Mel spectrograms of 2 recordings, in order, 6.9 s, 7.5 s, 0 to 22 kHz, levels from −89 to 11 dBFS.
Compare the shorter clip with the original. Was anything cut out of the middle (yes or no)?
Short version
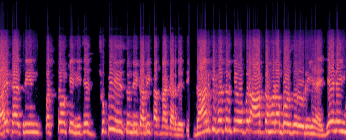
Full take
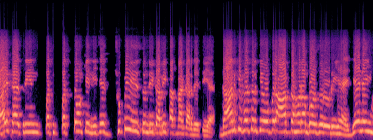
yes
